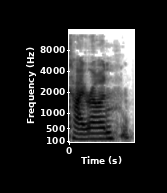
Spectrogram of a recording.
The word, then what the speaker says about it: Chiron: It was Chiron because my teacher knew.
